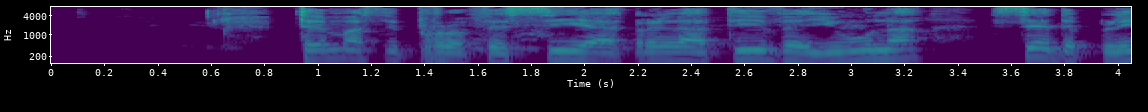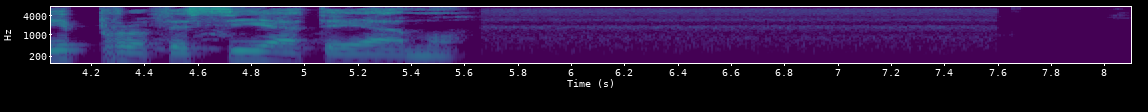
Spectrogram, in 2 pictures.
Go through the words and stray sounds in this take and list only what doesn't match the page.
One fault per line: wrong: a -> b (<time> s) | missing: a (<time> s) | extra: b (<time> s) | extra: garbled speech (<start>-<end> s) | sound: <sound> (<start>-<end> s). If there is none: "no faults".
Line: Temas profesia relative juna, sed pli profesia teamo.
no faults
